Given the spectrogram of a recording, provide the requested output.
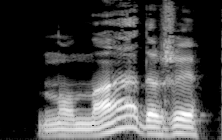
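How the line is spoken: Muttered. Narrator (Russian): пробормотал Линс

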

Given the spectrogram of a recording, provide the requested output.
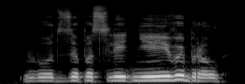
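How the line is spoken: Muttered through teeth. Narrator (Russian): сквозь зубы пробормотал Дамиан

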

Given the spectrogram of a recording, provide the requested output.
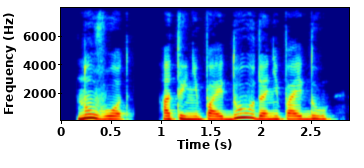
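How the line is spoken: Laughing. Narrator (Russian): рассмеялась Настя

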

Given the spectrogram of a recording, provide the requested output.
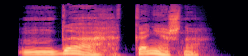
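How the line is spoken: Hoarse, strained voice. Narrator (Russian): севшим голосом сказал он

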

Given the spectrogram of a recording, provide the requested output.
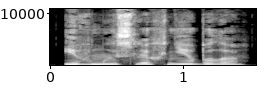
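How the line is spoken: Calm objection. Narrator (Russian): спокойно возразил Павел

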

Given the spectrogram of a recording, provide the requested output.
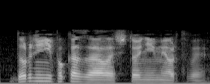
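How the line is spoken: Grumbling. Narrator (Russian): буркнул червь

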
